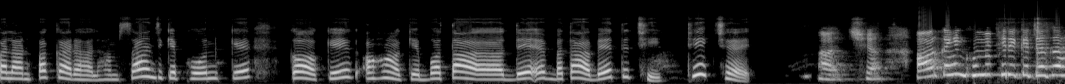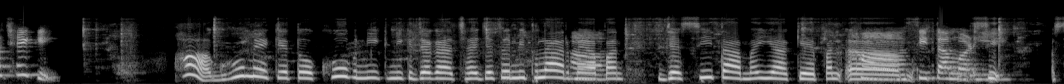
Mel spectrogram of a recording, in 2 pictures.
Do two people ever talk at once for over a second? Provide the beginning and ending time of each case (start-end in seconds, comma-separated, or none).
19.2-20.6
